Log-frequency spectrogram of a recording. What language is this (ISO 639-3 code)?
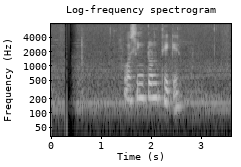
ben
